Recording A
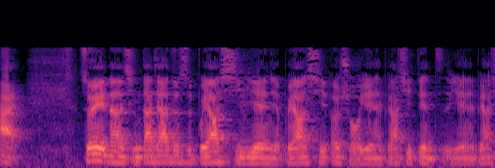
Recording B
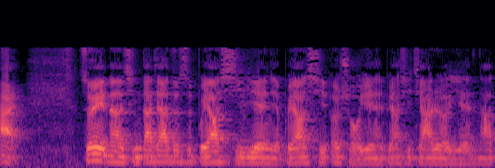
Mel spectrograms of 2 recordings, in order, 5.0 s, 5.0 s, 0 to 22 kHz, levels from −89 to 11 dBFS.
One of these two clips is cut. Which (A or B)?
B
